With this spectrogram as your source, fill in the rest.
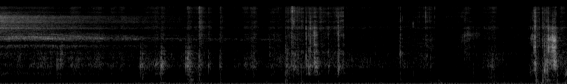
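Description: Fingertips tap and brush on a wooden floor.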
